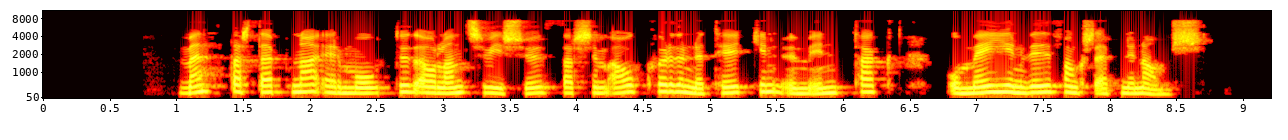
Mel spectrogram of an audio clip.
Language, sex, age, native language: Icelandic, female, 40-49, Icelandic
